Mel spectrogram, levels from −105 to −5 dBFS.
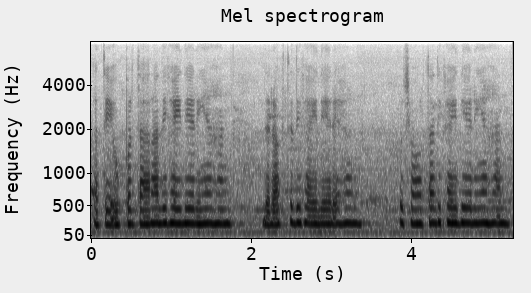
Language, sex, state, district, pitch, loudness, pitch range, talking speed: Punjabi, female, Punjab, Fazilka, 225 Hz, -13 LUFS, 215-230 Hz, 160 wpm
